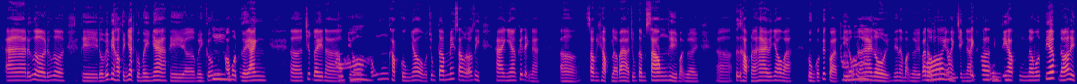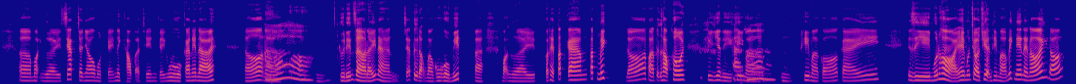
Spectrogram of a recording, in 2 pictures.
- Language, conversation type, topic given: Vietnamese, podcast, Làm sao để tự học mà không bị nản lòng?
- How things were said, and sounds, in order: tapping; unintelligible speech; other background noise; in English: "set"; "lịch" said as "nịch"; "Calendar" said as "ca nen đờ"; in English: "cam"; in English: "mic"; in English: "mic"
